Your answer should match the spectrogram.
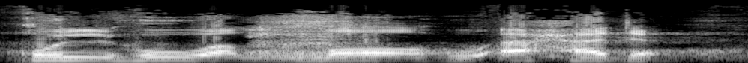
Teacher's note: فخم القاف ورقق اللام ورقق ماذا؟ الهاء والواو واللام لفظ جلال غلظها، ولكن التغليظ اللام هنا ما زال يحتاج إلى درجة.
